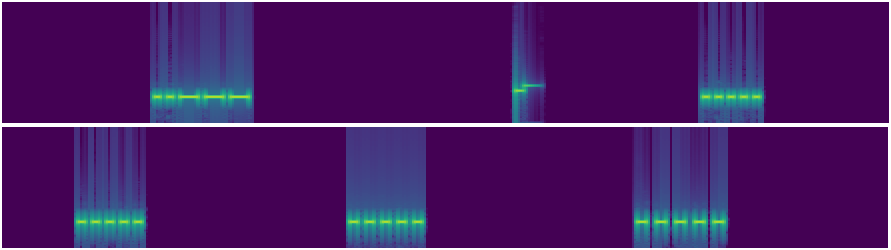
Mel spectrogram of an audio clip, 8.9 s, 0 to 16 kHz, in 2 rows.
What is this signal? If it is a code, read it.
Morse code, heard as a keyed tone, about 34 wpm, spaced as for 8 wpm, 700 Hz. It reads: 2 5555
